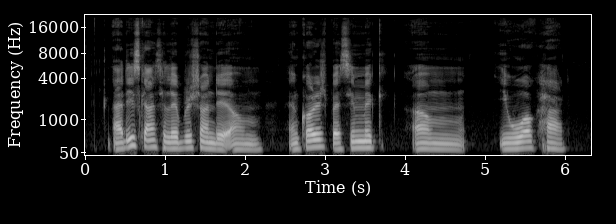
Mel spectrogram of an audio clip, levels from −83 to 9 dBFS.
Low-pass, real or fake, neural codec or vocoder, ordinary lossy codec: none; real; none; none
